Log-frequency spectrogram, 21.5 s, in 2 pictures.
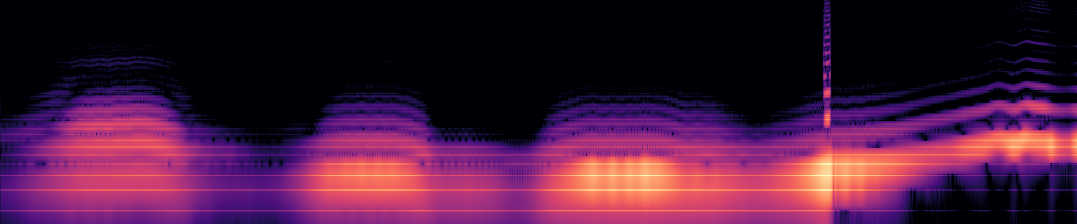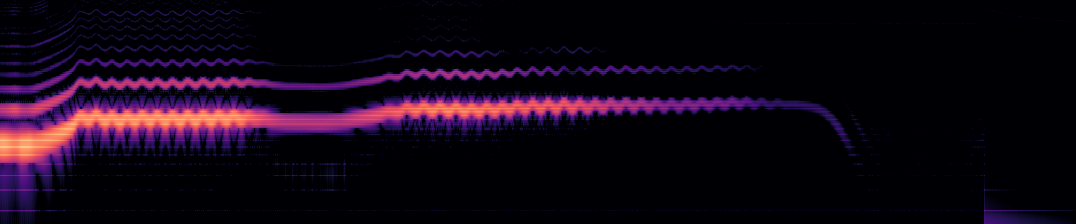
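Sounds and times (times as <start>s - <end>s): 
theremin wah-wah: 3.2s - 18.0s.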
